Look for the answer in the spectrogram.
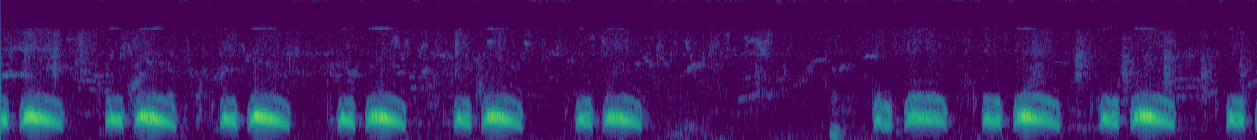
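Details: Spotted dove cooing used to lure birds into traps: even pairs of short and longer falling coos, a two-second break, then a denser run of pairs.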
